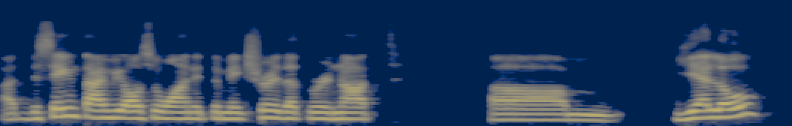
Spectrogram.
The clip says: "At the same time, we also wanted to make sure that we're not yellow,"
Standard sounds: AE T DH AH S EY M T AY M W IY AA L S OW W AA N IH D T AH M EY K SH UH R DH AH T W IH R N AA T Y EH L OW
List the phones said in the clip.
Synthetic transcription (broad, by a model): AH T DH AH S EY M T AY M W IY AA L S OW W AA N IH D T AH M EY K SH UH R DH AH T W IH R N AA T Y EH L OW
